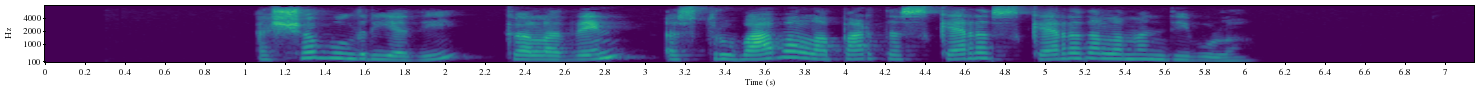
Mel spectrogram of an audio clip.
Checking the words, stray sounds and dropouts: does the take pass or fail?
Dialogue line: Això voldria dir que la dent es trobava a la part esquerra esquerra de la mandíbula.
pass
